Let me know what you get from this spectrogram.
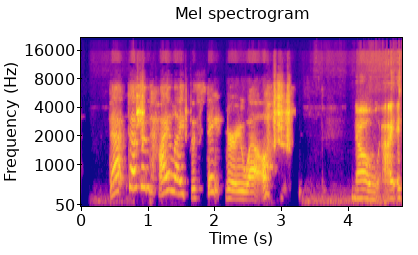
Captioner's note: laughs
